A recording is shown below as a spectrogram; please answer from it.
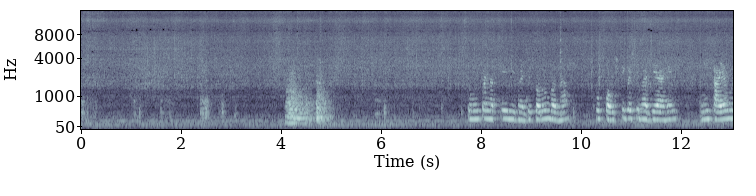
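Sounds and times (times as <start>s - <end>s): vegetables sizzling in a pan: 0.0s - 13.0s
steel spoon scraping a pan: 1.0s - 3.0s, 4.0s - 5.1s.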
